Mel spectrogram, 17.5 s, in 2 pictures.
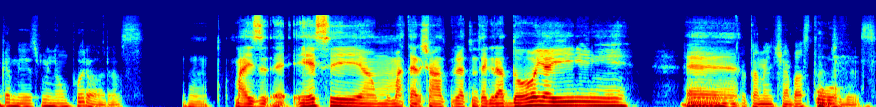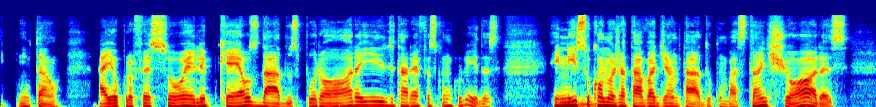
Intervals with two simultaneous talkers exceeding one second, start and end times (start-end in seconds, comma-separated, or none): none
